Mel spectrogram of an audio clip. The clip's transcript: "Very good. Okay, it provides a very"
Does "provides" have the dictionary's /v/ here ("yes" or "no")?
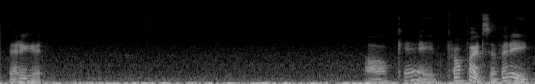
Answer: no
